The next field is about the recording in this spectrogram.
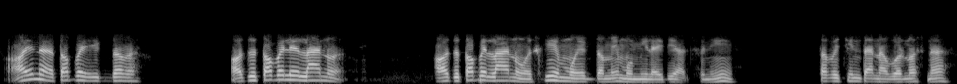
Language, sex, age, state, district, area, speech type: Nepali, male, 30-45, West Bengal, Kalimpong, rural, conversation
